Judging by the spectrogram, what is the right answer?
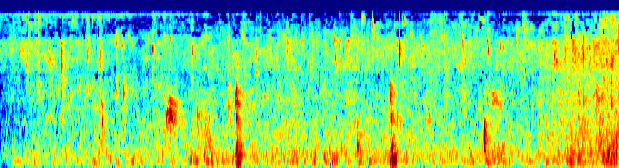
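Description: Honey-lime sauce sizzling and bubbling around chicken breasts in a cast iron skillet, with scattered clicks and pops as the tongs move the chicken in the pan. The sizzle grows a little louder near the end.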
